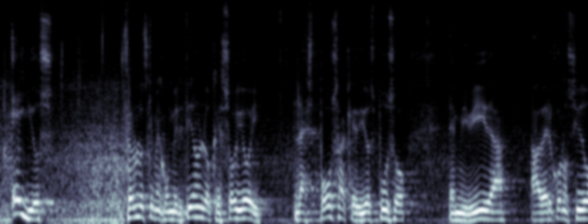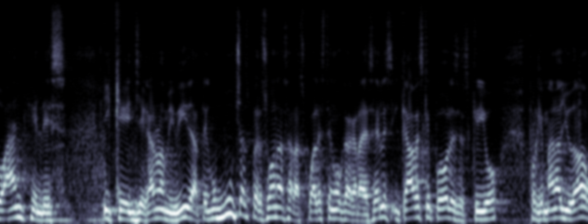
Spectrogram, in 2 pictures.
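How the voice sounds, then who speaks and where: A man talks at a fairly quick pace with very even loudness and ordinary pitch variation. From Colombia, Barrancabermeja (Santander). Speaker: advertising executive and motivational speaker. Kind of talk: interview. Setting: karaoke bar. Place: studio.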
